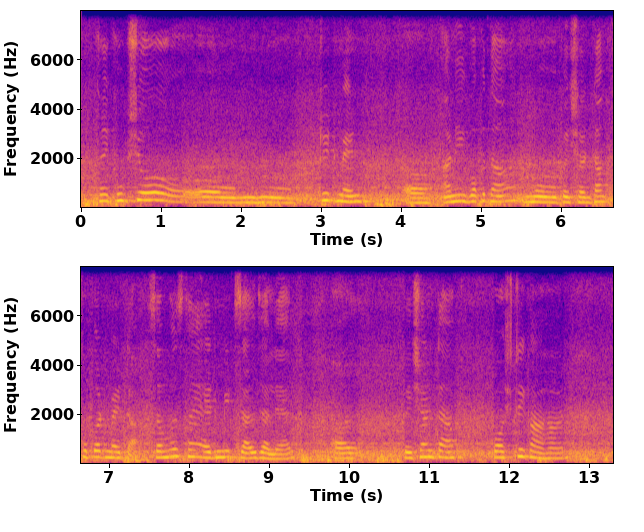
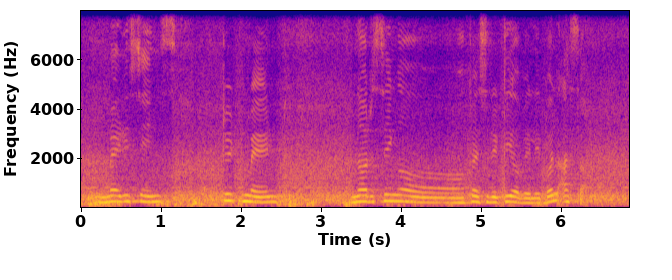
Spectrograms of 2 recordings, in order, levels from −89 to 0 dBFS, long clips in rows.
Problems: constant background noise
